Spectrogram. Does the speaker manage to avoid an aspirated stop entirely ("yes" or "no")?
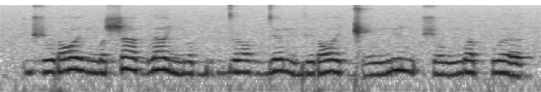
yes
